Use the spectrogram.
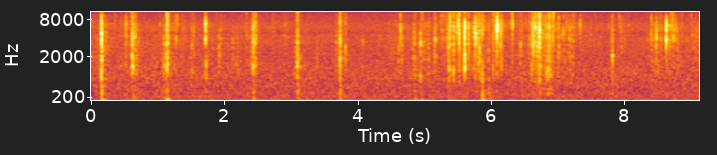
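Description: Fingertips and nails scratch and crinkle the bubbly surface of an empty white plastic bubble mailer. Quiet, sharp, bright crackles and ticks come in scattered bursts, busier in the middle of the clip, over a faint low hum. Each tick dies away almost instantly.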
